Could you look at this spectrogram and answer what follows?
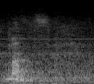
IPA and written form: mʌntθ (month)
